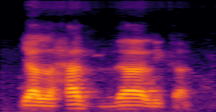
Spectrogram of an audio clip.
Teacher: Tidak dibaca sa-nya, tapi langsung ke huruf za. Yalhaz zalika. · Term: idgham mutajanisen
